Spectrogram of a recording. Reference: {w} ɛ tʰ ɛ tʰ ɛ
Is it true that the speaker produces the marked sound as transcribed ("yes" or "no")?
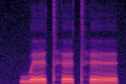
yes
